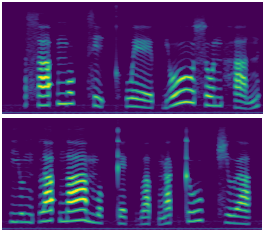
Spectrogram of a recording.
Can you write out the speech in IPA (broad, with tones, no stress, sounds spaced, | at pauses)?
s a˦˥ ʔ ŋ o˥˩ k̚ s i˨˩ ʔ kʰ w eː˨˩ p̚ j oː˥˩ s o˧ n h a˩˦ n | j ɯ˧ ŋ p l a˥˩ ʔ n aː˥˩ m o˨˩ k̚ t e˨˩ k̚ b a˨˩ p̚ ŋ a˥˩ k̚ t uː˥˩ k̚ t͡ɕ ɯ˧ a̯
